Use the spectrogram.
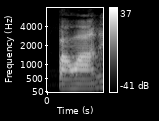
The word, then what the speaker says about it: Bellami: Is it Bellami? Bellami, like Bill Bellami, like the actor from like Fastlane.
